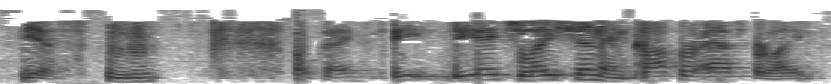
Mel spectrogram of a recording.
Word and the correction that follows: aspirinate: Copper aspirinate is spelled copper, C-O-P-P-E-R. Next word, okay. – A-S-P-I-R-I-N-A-T-E, like aspirin with the word eight, A-T-E on the end.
